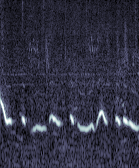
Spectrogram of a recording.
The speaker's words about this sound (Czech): Ale ten kluk si píská na ulici Arii z opery. Hej, ty tam, co si to pískáš? Ty nevíš? To je přece Mozart. Arie z Figarovy svatby.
